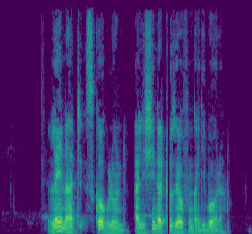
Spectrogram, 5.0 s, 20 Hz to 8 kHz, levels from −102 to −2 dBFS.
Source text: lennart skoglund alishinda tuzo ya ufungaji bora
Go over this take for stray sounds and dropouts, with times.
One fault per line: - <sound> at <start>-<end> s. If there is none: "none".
- dropout at 3.3-3.4 s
